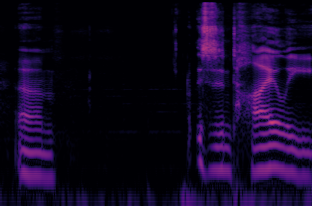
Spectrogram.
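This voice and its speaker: Music plays in the background as a man speaks. His voice sits at a medium pitch with fairly even intonation. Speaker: gaming YouTuber. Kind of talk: casual commentary video. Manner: hesitant, many fillers.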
